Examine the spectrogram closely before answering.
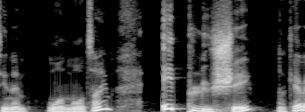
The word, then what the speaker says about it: éplucher: Éplucher, okay, remember when we've got this CH, the sound is sh, okay? Éplucher, all right?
